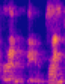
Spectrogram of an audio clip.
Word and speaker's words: Corinthians: I'm not going to be able to say the name because I'm so bad with pronunciation, but is it Corinthians 13? – Corinthians.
